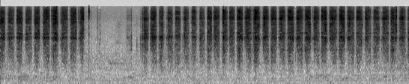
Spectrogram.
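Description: A white solid foam buffer block is rubbed back and forth against natural fingernails, with the hand resting on a dark textured surface. About forty quick, bright, hissing buffing strokes come in a steady rhythm, with a brief pause near the two-second mark before the strokes resume.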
